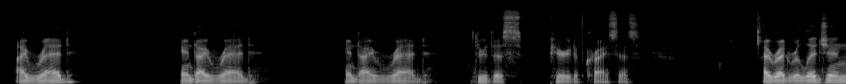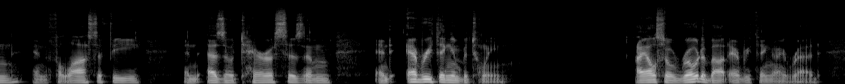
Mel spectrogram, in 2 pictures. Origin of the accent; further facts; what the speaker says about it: American South, United States; I was raised a Christian in the American South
